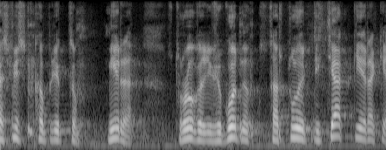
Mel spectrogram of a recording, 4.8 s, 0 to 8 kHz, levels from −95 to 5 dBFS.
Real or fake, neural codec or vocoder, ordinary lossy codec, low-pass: fake; codec, 16 kHz, 8 kbps, FunCodec, trained on LibriTTS, 25 frames a second; none; none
